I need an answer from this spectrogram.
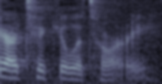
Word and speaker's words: articulatory: he says articulatory articulatory we say articulatory so how many syllables do I have articulatory I have six and how many does my British teacher have articulatory he has five the last one is sort of a semi syllable articulate articulate tree tree it's not really tree it's tree there's a very short schwa it's hard to counter but that's the way he says he says it okay sometimes native speakers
